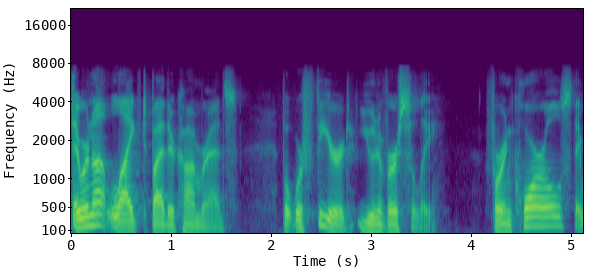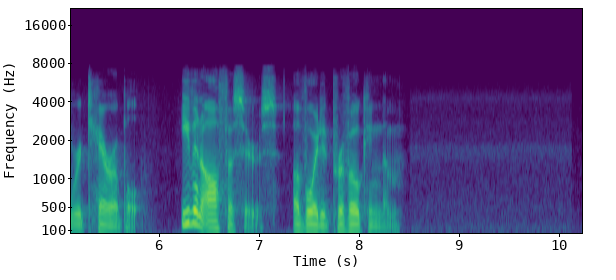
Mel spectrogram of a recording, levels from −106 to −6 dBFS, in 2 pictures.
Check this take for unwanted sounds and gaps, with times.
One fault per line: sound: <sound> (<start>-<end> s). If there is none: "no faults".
no faults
